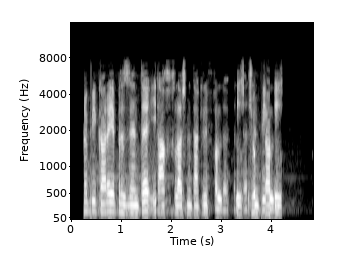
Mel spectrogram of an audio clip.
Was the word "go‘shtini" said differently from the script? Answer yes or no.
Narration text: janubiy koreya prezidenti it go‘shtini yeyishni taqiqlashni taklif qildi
yes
